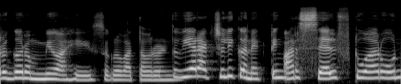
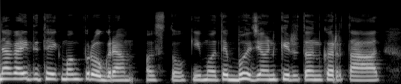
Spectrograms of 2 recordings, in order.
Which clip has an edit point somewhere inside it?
first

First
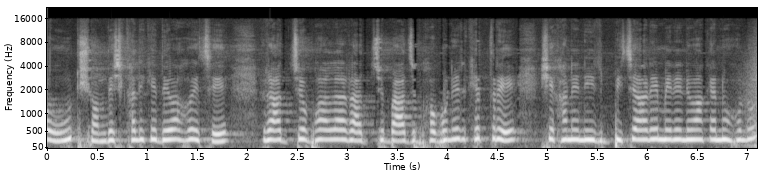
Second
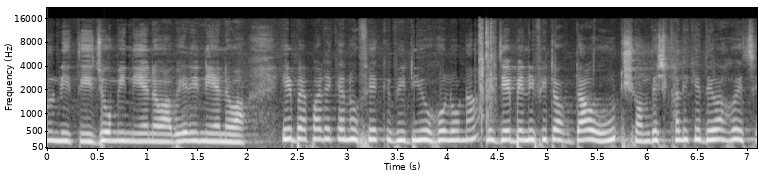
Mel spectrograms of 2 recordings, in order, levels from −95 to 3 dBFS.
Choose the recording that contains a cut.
second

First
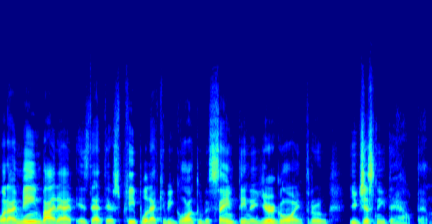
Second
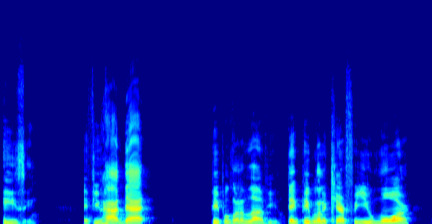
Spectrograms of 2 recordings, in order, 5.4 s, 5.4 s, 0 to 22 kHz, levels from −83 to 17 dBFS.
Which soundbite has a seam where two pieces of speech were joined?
second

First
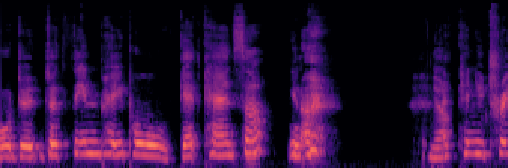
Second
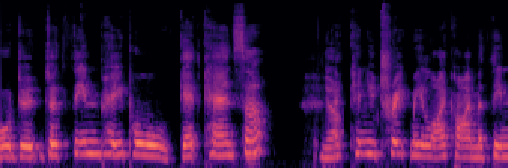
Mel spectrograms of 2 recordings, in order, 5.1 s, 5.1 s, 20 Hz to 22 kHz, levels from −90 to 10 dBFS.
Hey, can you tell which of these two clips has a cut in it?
second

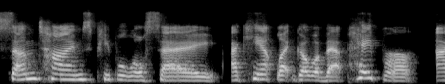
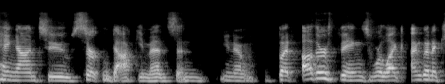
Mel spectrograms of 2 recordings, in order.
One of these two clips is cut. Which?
first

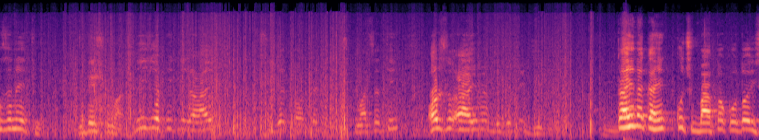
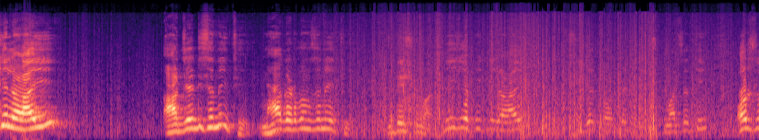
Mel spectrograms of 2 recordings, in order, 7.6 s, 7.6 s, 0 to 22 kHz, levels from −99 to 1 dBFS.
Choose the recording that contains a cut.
first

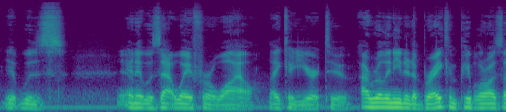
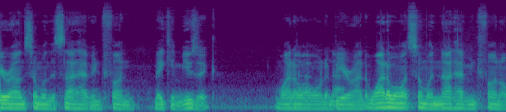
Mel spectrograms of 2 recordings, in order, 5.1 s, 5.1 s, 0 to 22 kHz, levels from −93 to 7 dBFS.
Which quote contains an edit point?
first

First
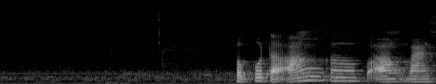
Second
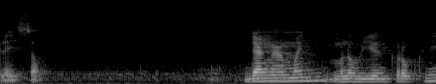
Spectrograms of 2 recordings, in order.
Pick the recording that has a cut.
second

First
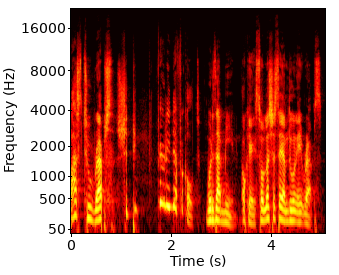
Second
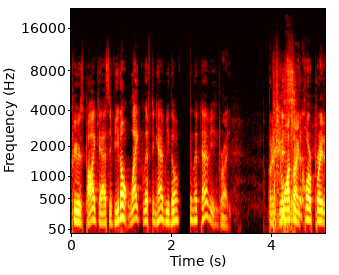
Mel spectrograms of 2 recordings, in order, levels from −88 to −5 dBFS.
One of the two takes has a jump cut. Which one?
first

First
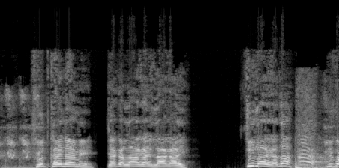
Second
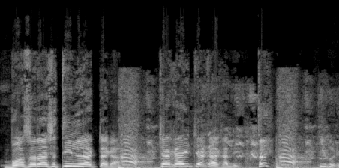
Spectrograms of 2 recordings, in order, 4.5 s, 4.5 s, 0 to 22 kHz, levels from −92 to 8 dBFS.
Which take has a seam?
second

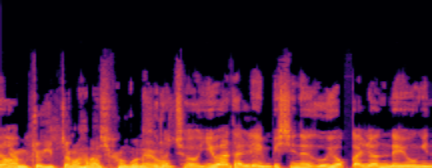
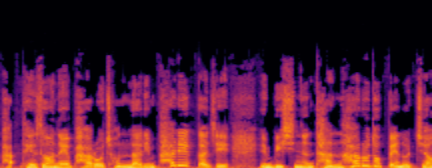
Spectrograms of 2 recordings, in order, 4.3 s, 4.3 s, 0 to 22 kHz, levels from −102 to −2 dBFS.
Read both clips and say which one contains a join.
first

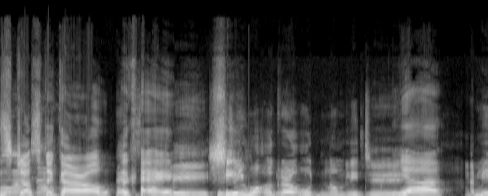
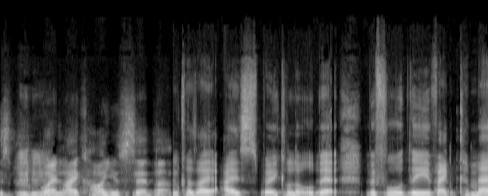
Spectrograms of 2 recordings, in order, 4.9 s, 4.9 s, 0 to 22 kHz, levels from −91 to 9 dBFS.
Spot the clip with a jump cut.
second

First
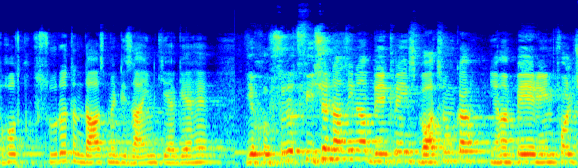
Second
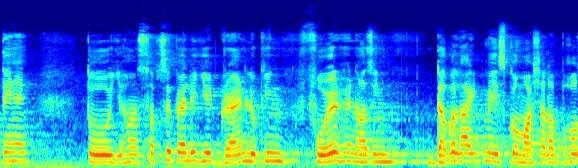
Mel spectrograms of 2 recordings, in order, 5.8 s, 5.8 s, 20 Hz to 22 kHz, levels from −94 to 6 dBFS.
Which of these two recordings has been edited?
first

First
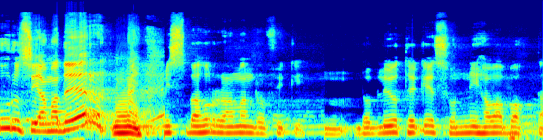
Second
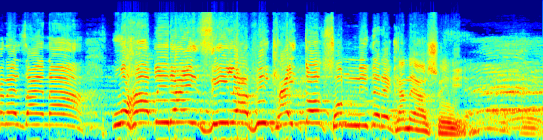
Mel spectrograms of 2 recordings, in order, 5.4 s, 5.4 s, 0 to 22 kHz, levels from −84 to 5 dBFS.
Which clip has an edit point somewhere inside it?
first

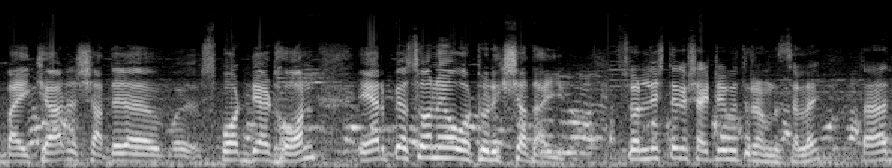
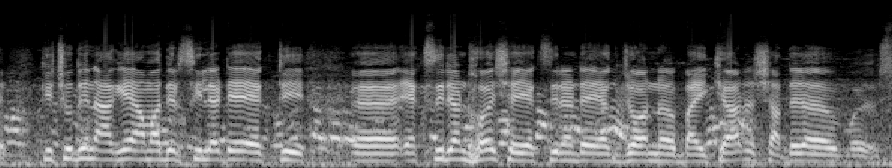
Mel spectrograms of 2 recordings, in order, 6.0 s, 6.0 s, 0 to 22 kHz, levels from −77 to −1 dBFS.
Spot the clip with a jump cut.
first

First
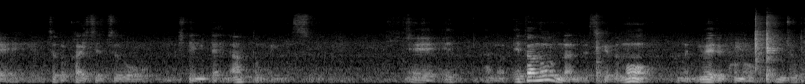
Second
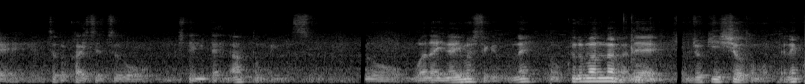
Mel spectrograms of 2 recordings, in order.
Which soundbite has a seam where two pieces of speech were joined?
second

